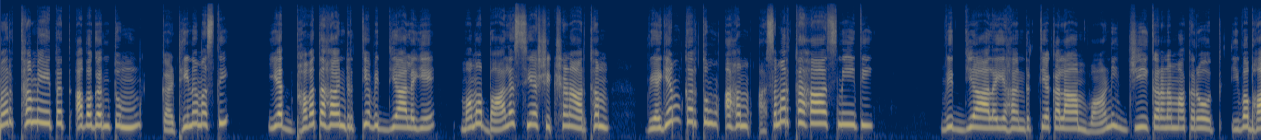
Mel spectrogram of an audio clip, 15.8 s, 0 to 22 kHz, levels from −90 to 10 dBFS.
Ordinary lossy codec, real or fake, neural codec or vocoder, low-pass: none; fake; codec, 44.1 kHz, 7.8 kbps, Pupu-Codec; 19.8 kHz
